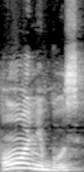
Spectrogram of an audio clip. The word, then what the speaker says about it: ônibus: a palavra ônibus a palavra ônibus eu tenho a sílaba forte aqui ó no o e ele está acentuado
